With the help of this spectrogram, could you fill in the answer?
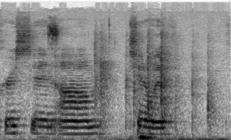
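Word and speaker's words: Kristin Chenoweth: And Kristen Chenoweth, I say her name? Yes.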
